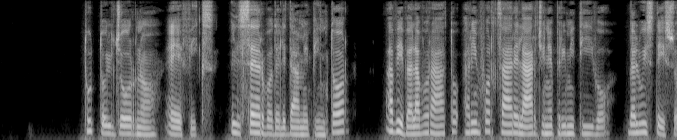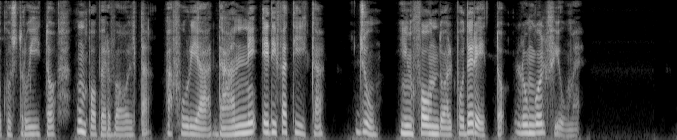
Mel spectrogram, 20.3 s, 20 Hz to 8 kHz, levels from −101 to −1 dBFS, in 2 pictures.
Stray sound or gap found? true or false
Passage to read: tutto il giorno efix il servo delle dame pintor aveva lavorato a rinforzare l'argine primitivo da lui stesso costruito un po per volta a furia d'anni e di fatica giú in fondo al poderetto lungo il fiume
false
